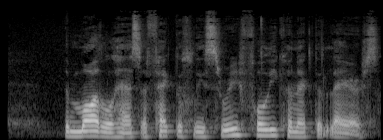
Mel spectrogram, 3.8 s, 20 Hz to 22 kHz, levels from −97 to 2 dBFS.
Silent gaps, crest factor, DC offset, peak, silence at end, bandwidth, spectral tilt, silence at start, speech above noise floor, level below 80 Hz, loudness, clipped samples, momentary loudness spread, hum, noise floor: none; 22 dB; under 0.1%; -10 dBFS; 0.05 s; 16 kHz; -6 dB/octave; 0.65 s; 36 dB; -80 dBFS; -31 LUFS; under 0.1%; 11 LU; none; -66 dBFS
